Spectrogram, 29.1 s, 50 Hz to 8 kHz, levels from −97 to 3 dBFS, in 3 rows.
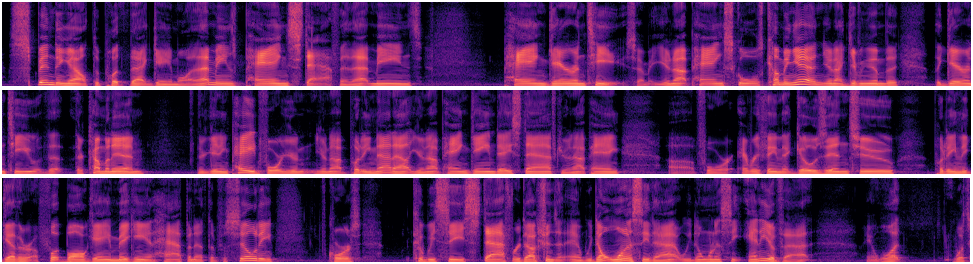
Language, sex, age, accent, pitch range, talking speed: English, male, 40-59, American, 140-170 Hz, 195 wpm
